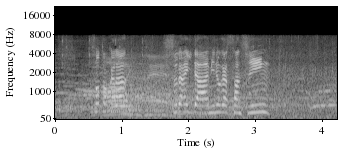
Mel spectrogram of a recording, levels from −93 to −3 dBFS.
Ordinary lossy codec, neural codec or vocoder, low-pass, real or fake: none; none; none; real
